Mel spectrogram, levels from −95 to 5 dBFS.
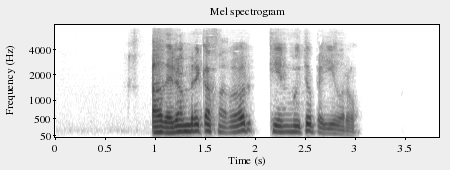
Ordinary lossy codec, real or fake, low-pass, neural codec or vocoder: AAC, 32 kbps; fake; 7.2 kHz; codec, 16 kHz, 1.1 kbps, Voila-Tokenizer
